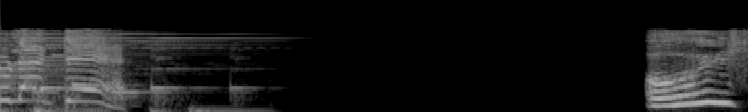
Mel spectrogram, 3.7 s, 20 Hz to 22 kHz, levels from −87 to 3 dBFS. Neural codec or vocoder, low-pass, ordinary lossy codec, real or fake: none; 7.2 kHz; none; real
